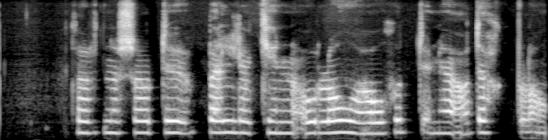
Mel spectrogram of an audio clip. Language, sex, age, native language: Icelandic, male, 12, Icelandic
